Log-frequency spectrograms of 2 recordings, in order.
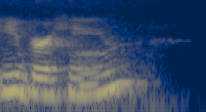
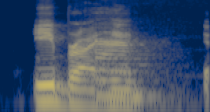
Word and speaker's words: Ibrahim: And they pronounce it Ibrahim. – Ibrahim. Yep, mm-hmm. That's right.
